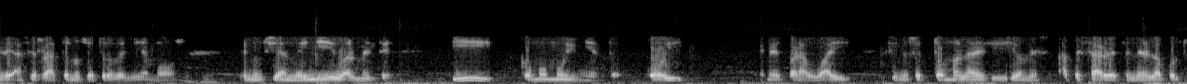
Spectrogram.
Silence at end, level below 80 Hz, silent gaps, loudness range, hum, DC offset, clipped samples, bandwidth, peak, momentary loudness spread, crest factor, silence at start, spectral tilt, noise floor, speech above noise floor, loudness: 0 s; -40 dBFS; none; 3 LU; none; under 0.1%; under 0.1%; 11.5 kHz; -2 dBFS; 12 LU; 20 dB; 0 s; -7 dB/octave; -45 dBFS; 25 dB; -21 LUFS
